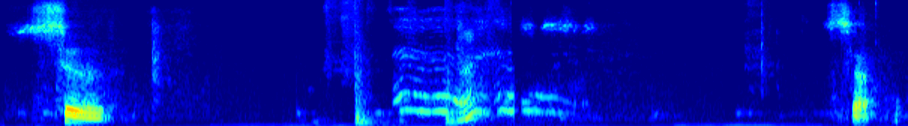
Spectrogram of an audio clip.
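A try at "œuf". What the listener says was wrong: Is there letter S? No?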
